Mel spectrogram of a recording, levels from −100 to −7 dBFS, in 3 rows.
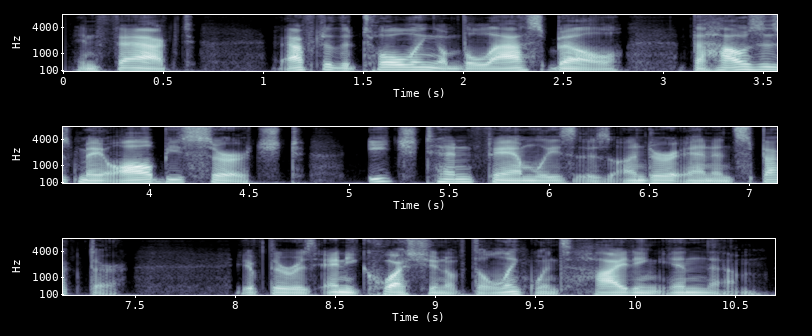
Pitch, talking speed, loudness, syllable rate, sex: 100 Hz, 170 wpm, -23 LUFS, 5.2 syllables/s, male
